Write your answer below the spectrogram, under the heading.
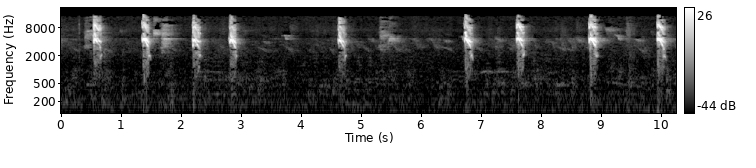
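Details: Streaked weaver chattering call, used to lure weavers, given in the morning: sharp, high, clipped chip notes repeated at irregular intervals of about one second, with quiet pauses and faint background between them.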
